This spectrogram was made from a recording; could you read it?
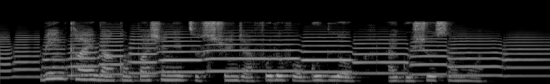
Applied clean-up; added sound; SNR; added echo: none; Trumpet; -1 dB; none.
